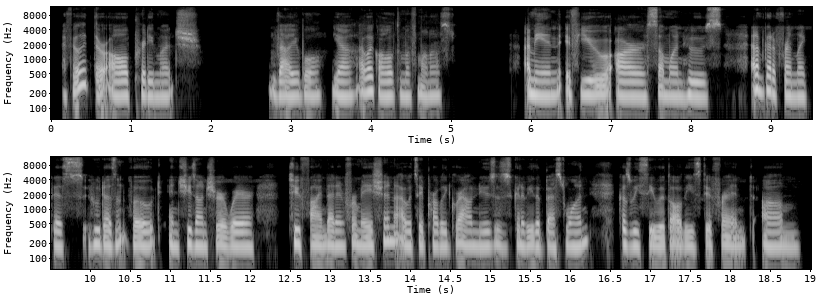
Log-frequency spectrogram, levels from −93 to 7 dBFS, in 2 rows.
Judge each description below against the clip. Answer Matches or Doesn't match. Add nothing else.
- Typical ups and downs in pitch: Doesn't match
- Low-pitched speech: Doesn't match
